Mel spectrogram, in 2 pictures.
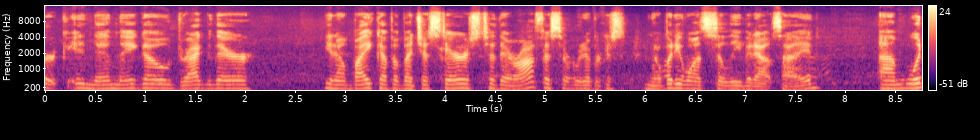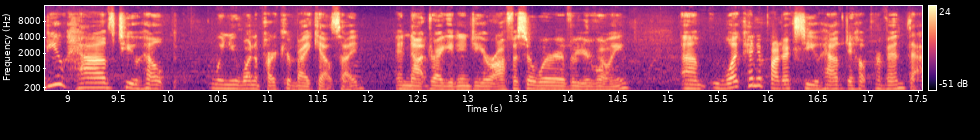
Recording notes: a conversation from our live podcasting event at the 2023 AIA Conference on Architecture in San Francisco, California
